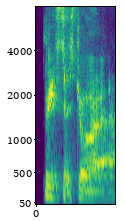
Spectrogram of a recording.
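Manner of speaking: amplified voice. Tabletop player's character sneaks up using thaumaturgy, calling out in a magically amplified voice. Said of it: "Making my voice louder and just going".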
